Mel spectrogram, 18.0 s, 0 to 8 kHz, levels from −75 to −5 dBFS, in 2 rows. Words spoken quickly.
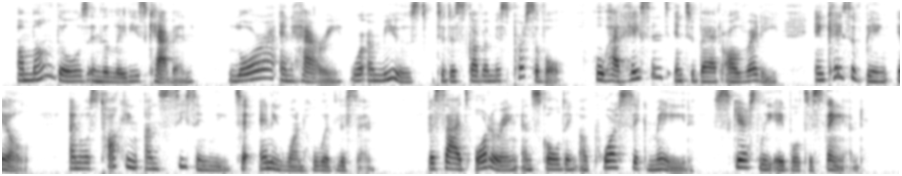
No: average, 160 wpm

